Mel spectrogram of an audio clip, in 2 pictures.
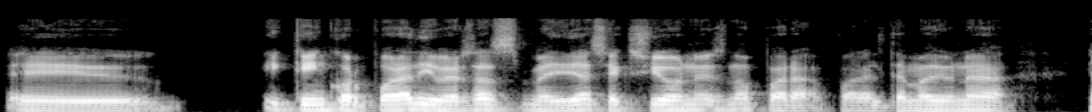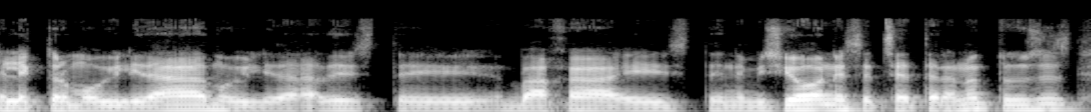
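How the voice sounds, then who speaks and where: A man speaks in a meeting over a video call. His voice is smooth and clear, and he halts often on este and eh as he feels for words. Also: mid-range voice, flat delivery, a little mellow. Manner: halting, fills pauses with este and eh. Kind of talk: meeting remarks.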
